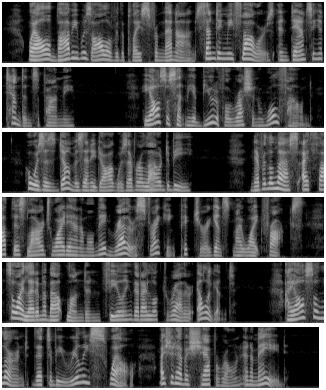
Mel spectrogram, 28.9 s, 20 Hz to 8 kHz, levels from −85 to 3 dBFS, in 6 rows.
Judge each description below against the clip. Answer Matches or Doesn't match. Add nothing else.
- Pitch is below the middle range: Doesn't match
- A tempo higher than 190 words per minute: Doesn't match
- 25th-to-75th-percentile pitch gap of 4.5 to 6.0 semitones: Matches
